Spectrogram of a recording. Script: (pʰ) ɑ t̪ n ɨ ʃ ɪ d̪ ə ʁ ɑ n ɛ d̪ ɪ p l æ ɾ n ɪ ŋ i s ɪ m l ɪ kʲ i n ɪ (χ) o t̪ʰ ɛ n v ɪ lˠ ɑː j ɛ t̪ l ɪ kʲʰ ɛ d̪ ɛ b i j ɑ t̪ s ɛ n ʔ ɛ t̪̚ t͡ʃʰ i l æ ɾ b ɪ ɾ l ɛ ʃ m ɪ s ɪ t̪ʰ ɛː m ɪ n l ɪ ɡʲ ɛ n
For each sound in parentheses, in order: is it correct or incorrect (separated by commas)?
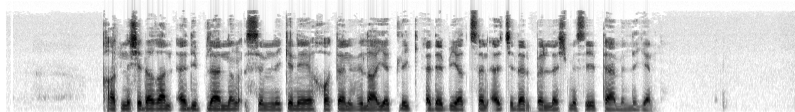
incorrect, correct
